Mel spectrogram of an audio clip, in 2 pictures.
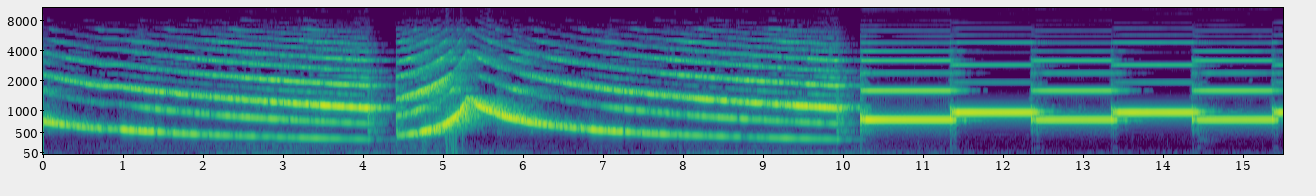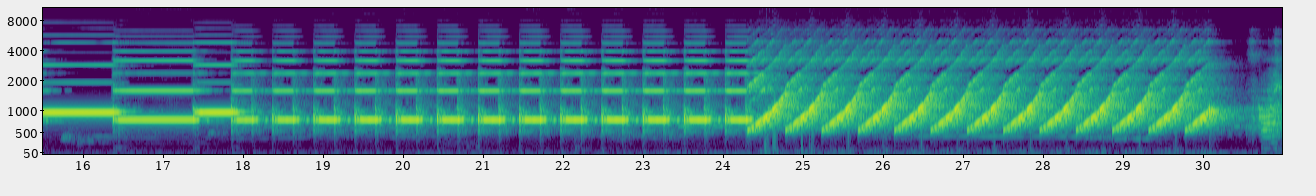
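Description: A 100 W electronic siren through a horn speaker, stepping through its tones. First two long wails, each a quick rise then a slow fall. Then a hi-lo two-tone changing about once a second, a faster two-tone warble, and near the end a rapid yelp of rising sweeps about three a second.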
